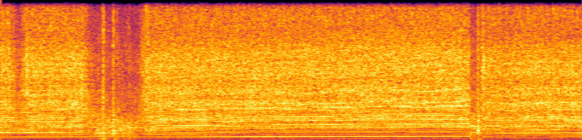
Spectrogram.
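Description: A racing car engine briefly drops in pitch as gears shift.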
